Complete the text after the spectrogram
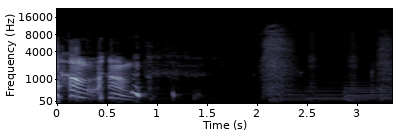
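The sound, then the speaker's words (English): A voice mimics the cough of the character Melian with a quick series of throaty, voiced bursts, then a short pause before a breathy puff of air and a faint hum. “Yes, and Melian coughs like...”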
